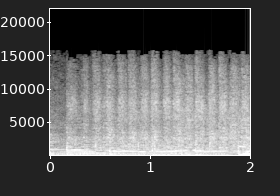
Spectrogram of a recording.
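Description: A small piece of amber rubbed back and forth by hand on fine-grit sandpaper, a steady scratchy sanding sound.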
